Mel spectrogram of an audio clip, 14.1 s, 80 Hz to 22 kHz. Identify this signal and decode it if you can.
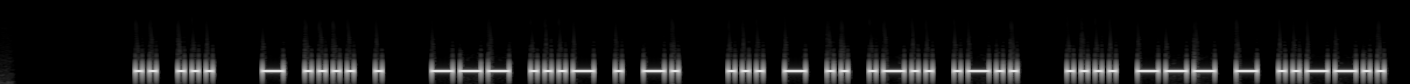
Morse code, heard as a keyed tone, about 17 wpm, 700 Hz. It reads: IS THE OVEN STILL HOT?
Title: Sentences from Top 1000 Words - Review Part 4 - 17wpm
